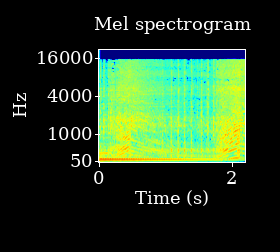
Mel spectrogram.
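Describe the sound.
A Stihl leaf blower runs with a loud, steady engine drone and a bright harmonic whine, its pitch wavering slightly throughout, with no talk.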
